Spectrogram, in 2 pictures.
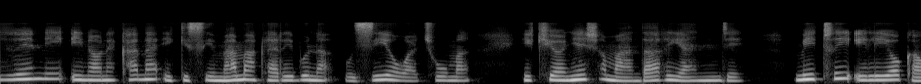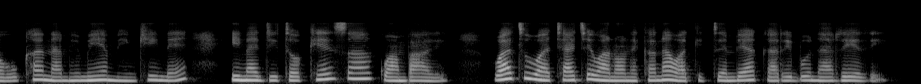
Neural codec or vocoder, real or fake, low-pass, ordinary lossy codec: codec, 16 kHz, about 1 kbps, DyCAST, with the encoder's durations; fake; 7.2 kHz; MP3, 64 kbps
